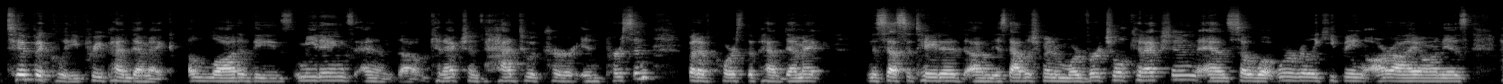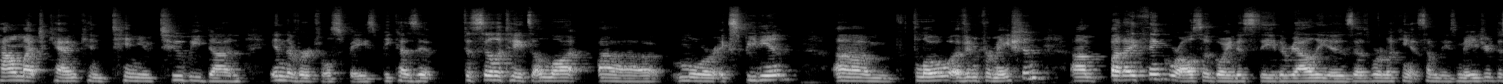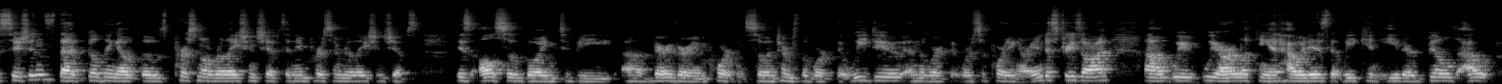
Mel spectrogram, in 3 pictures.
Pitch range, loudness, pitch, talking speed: 150-175 Hz, -21 LUFS, 160 Hz, 180 wpm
